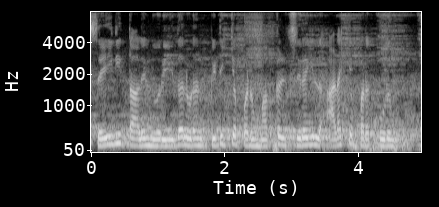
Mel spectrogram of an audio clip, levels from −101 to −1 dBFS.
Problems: background sounds at intervals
